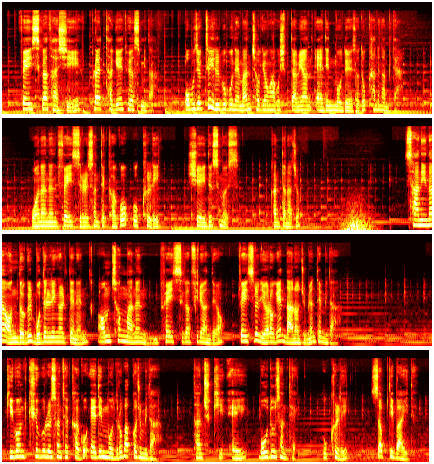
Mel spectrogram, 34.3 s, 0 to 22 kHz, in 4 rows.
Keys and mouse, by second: 1.4-2.6 middle drag, 5.7 KP_1, 6.8 Tab, 7.9 click, 8.4 click, 8.5 click, 8.7 click, 9.9 middle click, 11.9-13.3 right drag, 13.6 Tab, 13.7-15.6 middle drag, 17.2-18.7 middle drag, 19.0 Tab, 20.1 click, 21.7-24.5 middle drag, 24.8-27.3 middle drag, 28.0 Tab, 31.2 a, 31.5-32.6 middle drag, 32.9-34.3 right drag.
